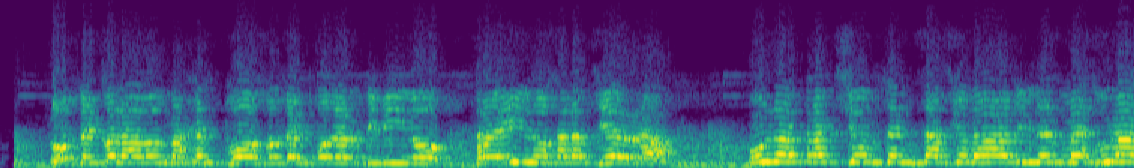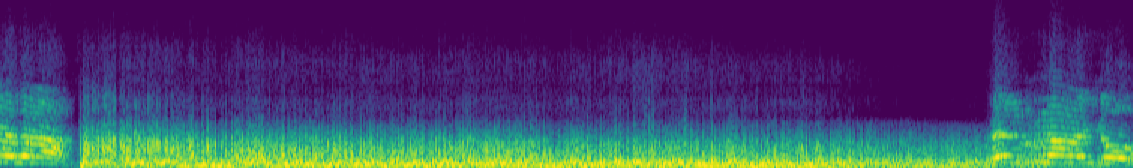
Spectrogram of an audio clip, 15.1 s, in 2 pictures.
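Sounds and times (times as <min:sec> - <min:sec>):
speech: 0:00.3 - 0:08.4
thunder clap: 0:08.1 - 0:14.9.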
